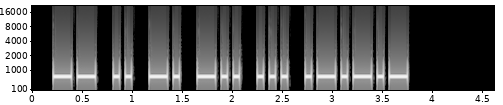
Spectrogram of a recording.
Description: Morse code, heard as a keyed tone, about 20 wpm, 700 Hz. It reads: MINDS.
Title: Easy Phrases 20wpm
